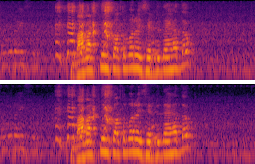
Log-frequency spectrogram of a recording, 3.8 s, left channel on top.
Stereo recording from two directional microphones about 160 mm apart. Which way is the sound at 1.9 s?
Centre (ahead or behind).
